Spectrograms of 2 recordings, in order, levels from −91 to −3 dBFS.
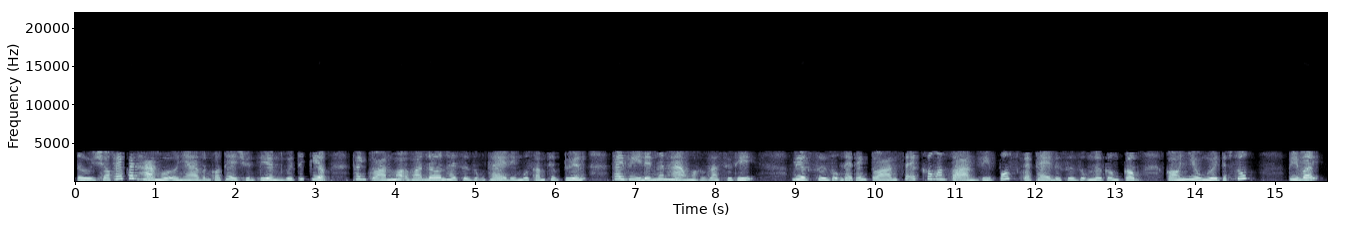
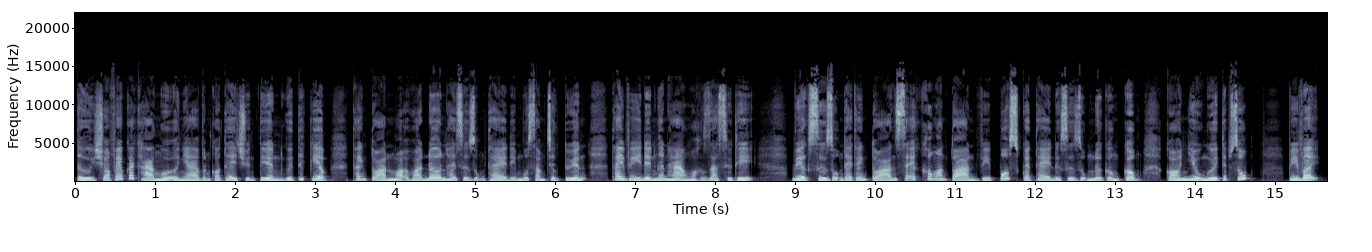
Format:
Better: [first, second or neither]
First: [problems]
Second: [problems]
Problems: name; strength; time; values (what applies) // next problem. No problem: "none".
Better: second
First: garbled, watery; badly; nothing above 4 kHz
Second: none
